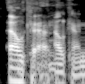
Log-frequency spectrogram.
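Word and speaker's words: Elkann: So in the chat, I said, I've given the Discord the opportunity to defend Elkin. I said, am I saying that right? Elkan, yeah. It said, does anyone you pronounce it like an Italian?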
